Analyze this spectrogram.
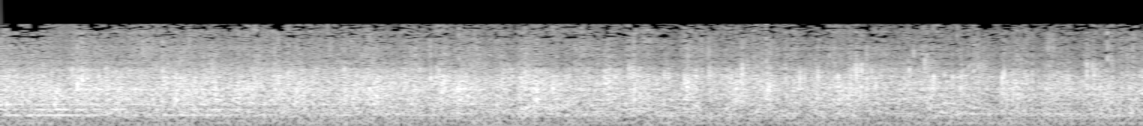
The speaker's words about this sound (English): Let's clap and give God a mighty praise in her.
